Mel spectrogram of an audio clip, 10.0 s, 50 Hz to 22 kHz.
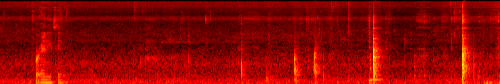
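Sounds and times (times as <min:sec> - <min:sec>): tableware clinking and knocking: 0:07.4 - 0:08.6, 0:09.2 - 0:09.7.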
